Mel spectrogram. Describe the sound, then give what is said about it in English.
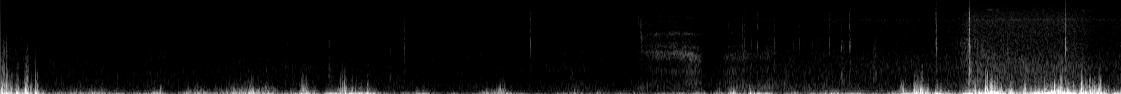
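Strong wind at the top of a hill buffets the microphone in many irregular low rumbling gusts, quieter through the middle and surging louder toward the end. “We got some really bad wind at the top of the hill here.”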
